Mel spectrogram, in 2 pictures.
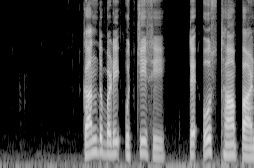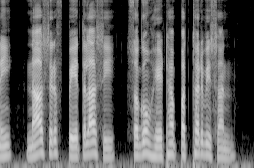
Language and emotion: Punjabi, neutral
